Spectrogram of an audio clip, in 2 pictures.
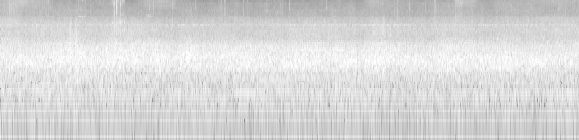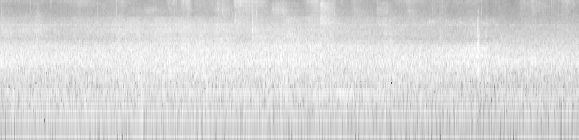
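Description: Steady rumble of an AMT commuter train of bilevel coaches rolling away over the tracks, with a faint steady hum partway through.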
